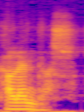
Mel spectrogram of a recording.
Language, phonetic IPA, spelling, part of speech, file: Polish, [kaˈlɛ̃ndaʃ], kalendarz, noun, Pl-kalendarz.ogg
